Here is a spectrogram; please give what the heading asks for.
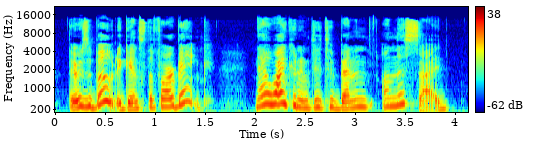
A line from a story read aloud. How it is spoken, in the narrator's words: Bilbo cried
